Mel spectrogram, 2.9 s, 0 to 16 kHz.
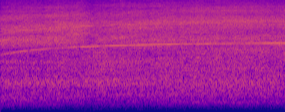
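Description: A line boring machine on an arbor press spinning up at 250 RPM, a loud continuous high whine and hiss with a faint rising tone, steady and close throughout.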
